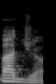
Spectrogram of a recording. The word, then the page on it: paga: pago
